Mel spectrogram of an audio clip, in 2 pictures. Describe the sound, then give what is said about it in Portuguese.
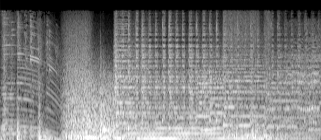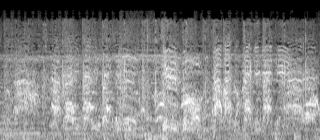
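A large crowd at a demonstration against cuts to education funding shouts and chants together in loud, sustained waves, voices blending into a dense roar with rhythmic bursts that fill the whole stretch. “manifestações que ocorrem hoje, enquanto estamos gravando, ontem, para quem não está ouvindo, manifestações contra os cortes de verba na educação.”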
